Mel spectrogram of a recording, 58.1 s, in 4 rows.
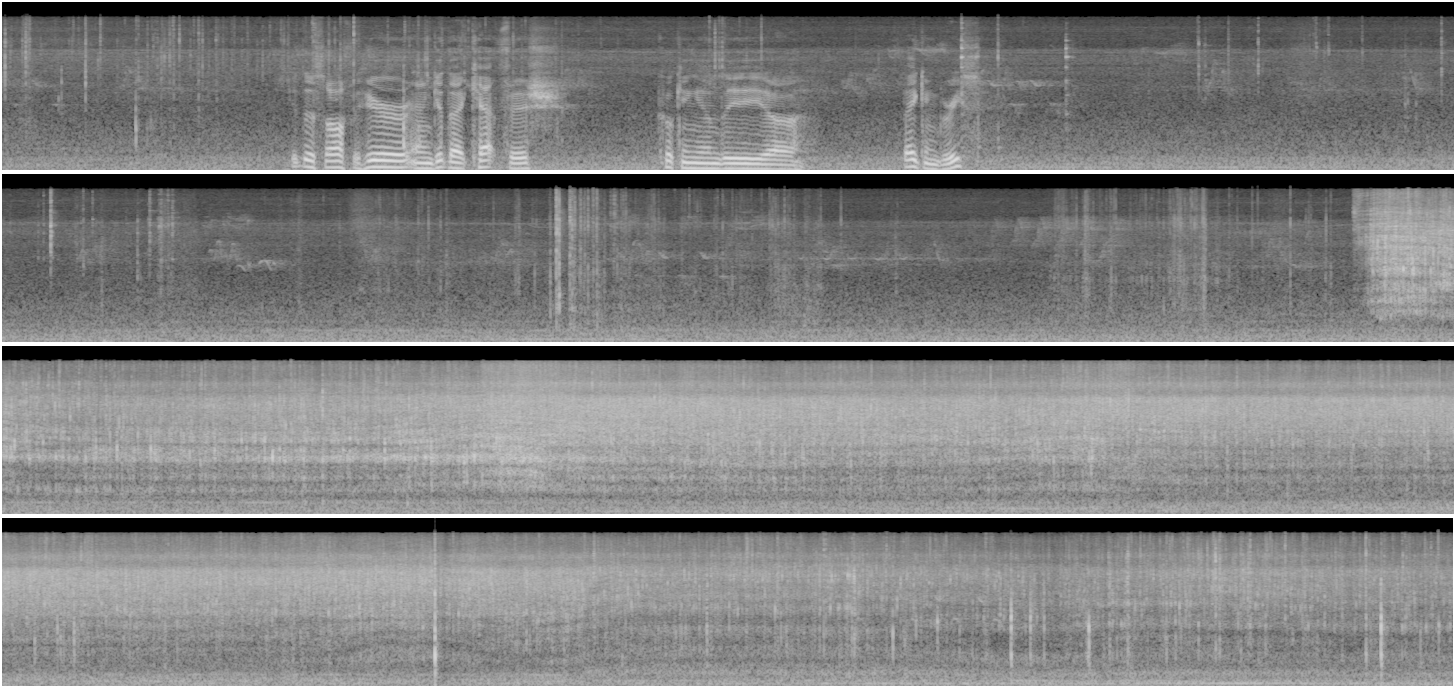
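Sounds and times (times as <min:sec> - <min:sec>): fish sizzling in grease: 0:00.0 - 0:04.6, 0:28.0 - 0:58.0.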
